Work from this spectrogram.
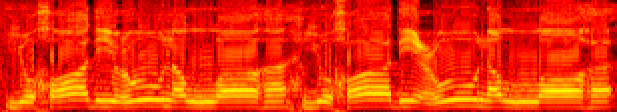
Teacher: اللہ کے لام کو پر پڑھنا ہے. يُخَادِعُونَ اللَّهَ وَالَّذِينَ آمَنُوا وَمَا يَخْدَعُونَ إِلَّا أَنفُسَهُمْ.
